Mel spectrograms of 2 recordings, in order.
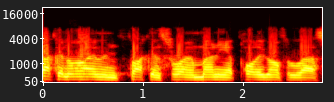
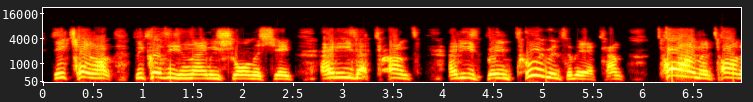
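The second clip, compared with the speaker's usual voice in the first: furious rant; 5 semitones higher than usual. Real, not acted. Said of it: "Woo-wee".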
